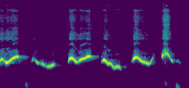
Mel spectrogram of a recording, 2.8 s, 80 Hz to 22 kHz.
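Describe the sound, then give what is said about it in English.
A person whistles an imitation of a robin's jumbled song: six short, clear warbling phrases in quick succession, each rising and falling differently, fairly loud with brief pauses between them. “I wake up at 5 a.m., and the very first bird calling is probably a robin as it sings its song. Well, its song is just jumbled up.”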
